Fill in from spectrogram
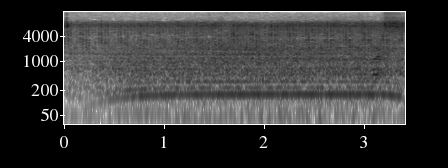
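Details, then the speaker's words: GAZelle Business with a Toyota 5VZ-FE engine after the knock was fixed by refitting a slipped-off hose on a valve: a smooth, even idle with a steady low hum and no ticking. "слышите уже того звука нету"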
